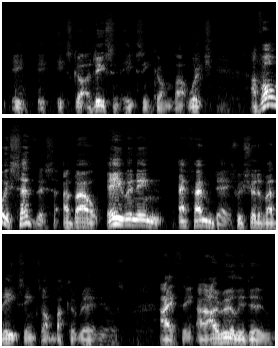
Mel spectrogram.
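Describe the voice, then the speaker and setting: This low-voiced, middle-aged man from Yorkshire reviews radios as a hobby, and his tone is a bit bright. Walking through a product in a relaxed, hands-on way, he keeps digressing and circles back to say the same points again in his Yorkshire accent.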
